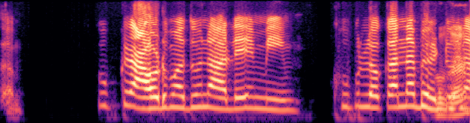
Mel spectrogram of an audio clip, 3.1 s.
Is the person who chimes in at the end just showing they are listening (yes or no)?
yes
